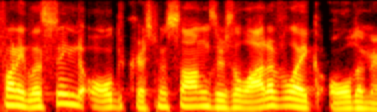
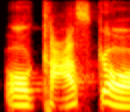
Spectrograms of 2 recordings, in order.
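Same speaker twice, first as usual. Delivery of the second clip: Minnesota accent; 2 semitones higher, 7 dB louder, slower than usual. Shown as a demonstration. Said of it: "where my girlfriend found my accent".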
